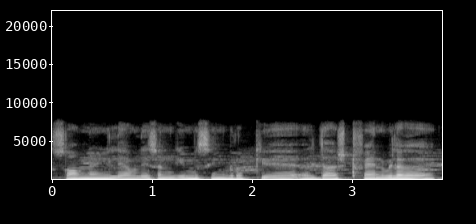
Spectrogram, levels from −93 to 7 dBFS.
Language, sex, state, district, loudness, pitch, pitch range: Hindi, male, Uttar Pradesh, Shamli, -16 LUFS, 135 Hz, 130-135 Hz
